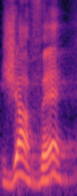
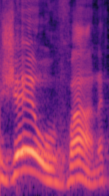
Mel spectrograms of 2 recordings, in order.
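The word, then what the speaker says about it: Yahweh: do nome de deus então a maioria das pessoas costumam pronunciar como eu estou falando aqui e arrué ou yaveh em outras pessoas costumam chamar e javé e aí ainda existe pessoas que chamam jeová transliterando aí do hebraico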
